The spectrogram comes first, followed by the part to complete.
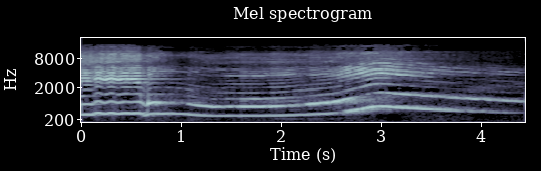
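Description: A male singer's high, clear voice singing a cappella with no accompaniment. He holds a long note that rises to a peak about three seconds in, then slides slowly down.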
